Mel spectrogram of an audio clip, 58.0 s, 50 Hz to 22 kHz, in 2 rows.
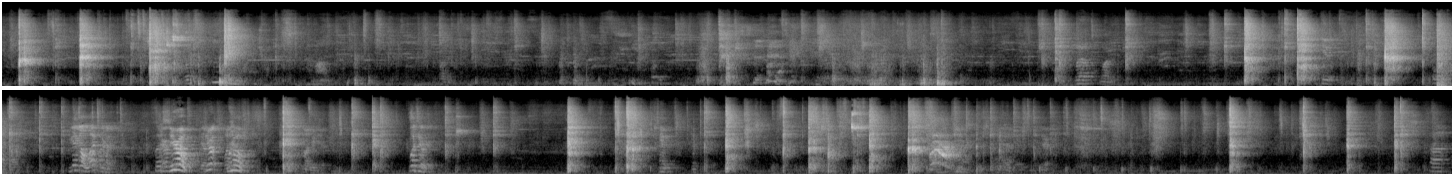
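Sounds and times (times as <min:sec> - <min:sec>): paddles hitting plastic ball: 0:41.2 - 0:42.0, 0:55.0 - 0:57.2.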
